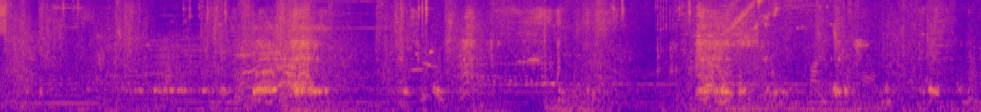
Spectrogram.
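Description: Game hits and impacts clash repeatedly.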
